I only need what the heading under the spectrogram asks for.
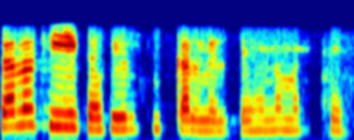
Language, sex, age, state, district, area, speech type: Hindi, female, 45-60, Uttar Pradesh, Ayodhya, rural, conversation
